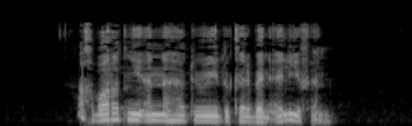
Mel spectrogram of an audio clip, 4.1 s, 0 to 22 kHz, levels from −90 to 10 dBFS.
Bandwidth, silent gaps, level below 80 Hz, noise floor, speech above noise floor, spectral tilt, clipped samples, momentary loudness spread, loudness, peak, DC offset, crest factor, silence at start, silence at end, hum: 11.5 kHz; none; -64 dBFS; -81 dBFS; 51 dB; -5 dB/octave; under 0.1%; 12 LU; -30 LUFS; -12 dBFS; under 0.1%; 20 dB; 0.75 s; 0.85 s; none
